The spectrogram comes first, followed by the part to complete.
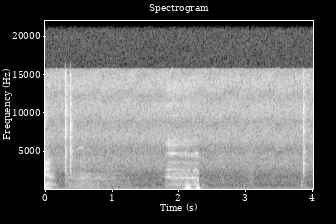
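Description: Two faint computer mouse clicks, one just after the start and one near the end, over a low steady hum of room tone.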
